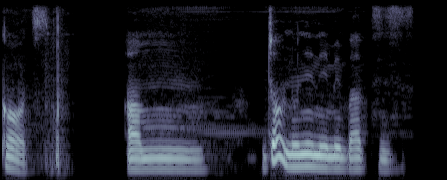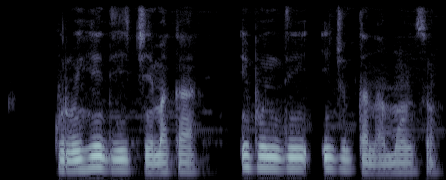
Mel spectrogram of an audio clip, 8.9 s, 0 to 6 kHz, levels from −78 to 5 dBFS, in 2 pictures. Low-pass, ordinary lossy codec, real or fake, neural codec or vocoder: 5.4 kHz; none; real; none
